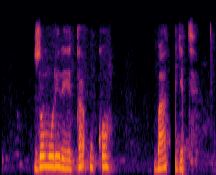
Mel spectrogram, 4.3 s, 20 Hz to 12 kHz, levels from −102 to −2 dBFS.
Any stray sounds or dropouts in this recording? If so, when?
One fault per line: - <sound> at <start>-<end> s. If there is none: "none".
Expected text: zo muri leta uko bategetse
- dropout at 3.4-3.5 s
